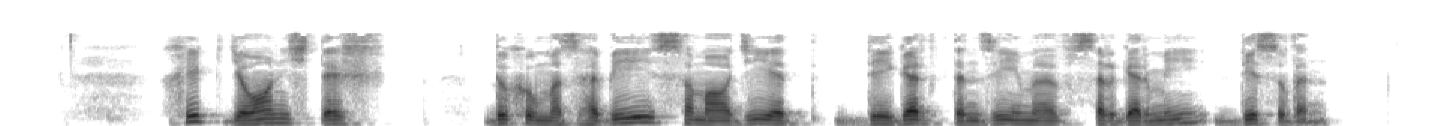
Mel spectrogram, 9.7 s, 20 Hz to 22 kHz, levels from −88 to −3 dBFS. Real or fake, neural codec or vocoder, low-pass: real; none; 7.2 kHz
